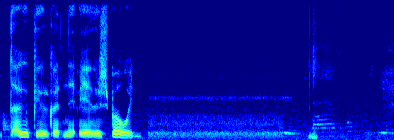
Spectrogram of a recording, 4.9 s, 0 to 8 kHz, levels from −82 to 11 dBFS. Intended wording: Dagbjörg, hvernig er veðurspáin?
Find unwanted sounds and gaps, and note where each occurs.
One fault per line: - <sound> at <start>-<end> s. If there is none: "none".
none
